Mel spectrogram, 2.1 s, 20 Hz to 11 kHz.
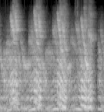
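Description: Synthesizer notes echoing through a 1982 Powertran DIY digital delay line, repeating about twice a second with wobbling, smeared pitch. The long delay time reads RAM chips that haven't been recorded on yet, so the repeats come out as garble.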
